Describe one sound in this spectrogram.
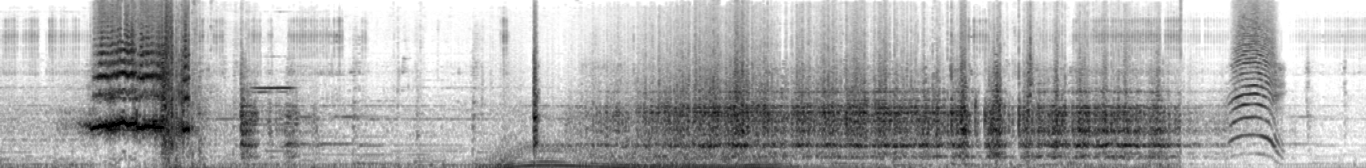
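A car engine hums as the car drives along a road.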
